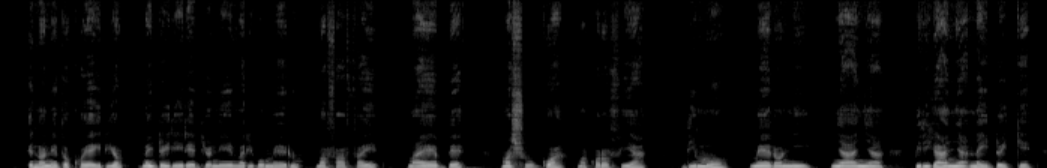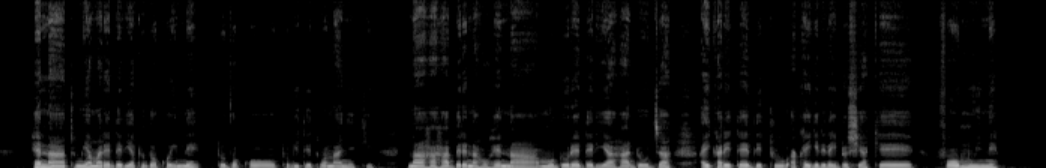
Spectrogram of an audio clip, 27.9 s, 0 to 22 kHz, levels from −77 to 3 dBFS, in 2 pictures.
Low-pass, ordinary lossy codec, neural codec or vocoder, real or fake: none; none; none; real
